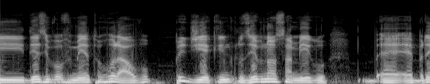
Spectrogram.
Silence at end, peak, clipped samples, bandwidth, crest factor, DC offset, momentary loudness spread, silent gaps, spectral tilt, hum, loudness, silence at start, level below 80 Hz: 0 s; -2 dBFS; under 0.1%; 11.5 kHz; 10 dB; under 0.1%; 8 LU; none; -7 dB/octave; none; -13 LUFS; 0 s; -32 dBFS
